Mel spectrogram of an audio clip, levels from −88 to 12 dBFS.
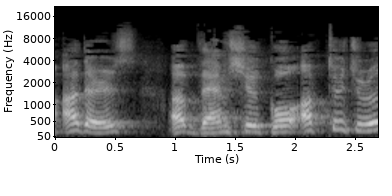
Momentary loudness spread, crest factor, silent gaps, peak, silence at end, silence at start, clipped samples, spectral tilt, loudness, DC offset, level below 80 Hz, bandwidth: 9 LU; 16 dB; none; -2 dBFS; 0 s; 0 s; under 0.1%; -3.5 dB/octave; -19 LUFS; under 0.1%; -66 dBFS; 12 kHz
